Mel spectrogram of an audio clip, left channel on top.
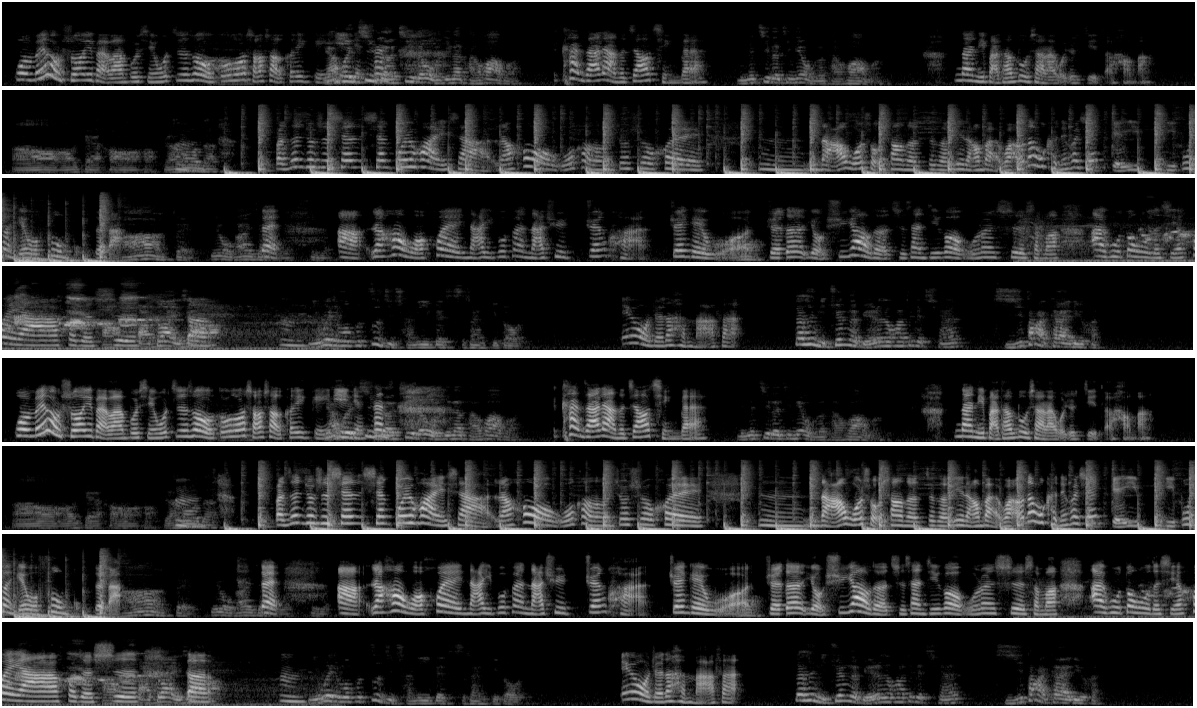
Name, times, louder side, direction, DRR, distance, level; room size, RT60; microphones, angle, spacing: voice 1, 0.1-4.2 5.6-7.0 9.2-11.5 13.7-14.2 14.7-23.3 23.6-25.1 26.2-37.4 37.6-37.9 38.6-38.9 42.0-43.1, right 7 dB, 85° right, 0.5 m, -27 dB
voice 2, 2.1-2.5 3.2-5.2 7.3-8.8 12.0-14.2 25.0-27.2 31.0-31.5 36.8-38.0 38.8-41.0 43.7-45.4 45.7-46.7, equal, 55° left, 2.0 m, -37 dB
sound 1, 14.1-25.1, equal, 5° right, 0.4 m, -26 dB
Bird, 34.0-39.2, left 6 dB, 85° left, 0.7 m, -36 dB
3.9 x 2.1 x 3.2 m
head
